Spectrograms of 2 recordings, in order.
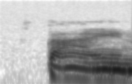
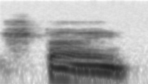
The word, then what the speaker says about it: Stein: I would prefer to use the ordinary British pronunciation of his family name, Stein. Of course, this is how generally it is known here in Pakistan. We know perfectly that his name should be rather pronounced Stein.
